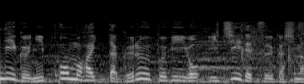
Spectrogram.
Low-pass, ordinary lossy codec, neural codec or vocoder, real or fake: none; none; codec, 16 kHz, 16 kbps, FreqCodec, larger model; fake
